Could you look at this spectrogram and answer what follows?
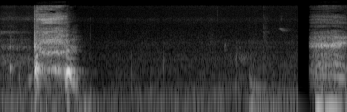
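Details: Two harsh cough bursts separated by a pause, faked as a prank in which the person pretends to cough up blood using red food colouring to fool friends; simulated cough.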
